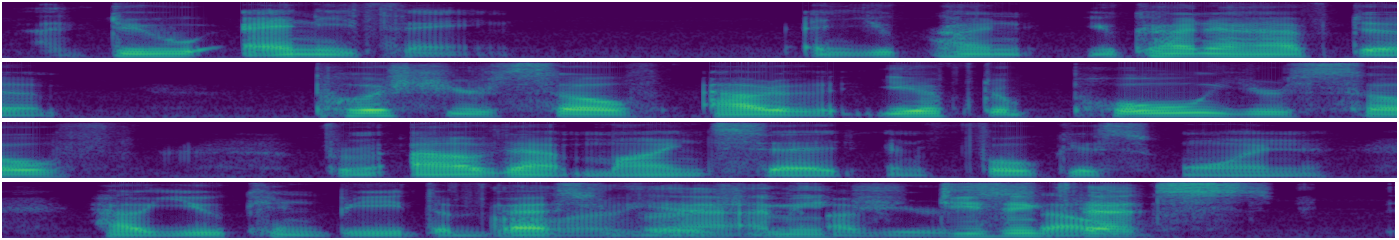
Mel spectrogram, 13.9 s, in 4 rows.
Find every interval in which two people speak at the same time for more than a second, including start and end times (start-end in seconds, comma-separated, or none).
11.7-13.3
